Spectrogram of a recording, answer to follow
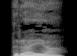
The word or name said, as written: ತ್ರಯ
